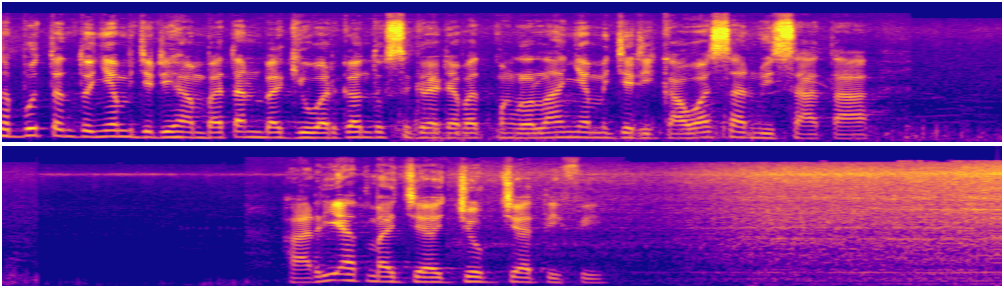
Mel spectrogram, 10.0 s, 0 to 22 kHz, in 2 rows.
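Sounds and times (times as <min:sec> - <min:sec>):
motorbike engine passing: 0:07.0 - 0:10.0.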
